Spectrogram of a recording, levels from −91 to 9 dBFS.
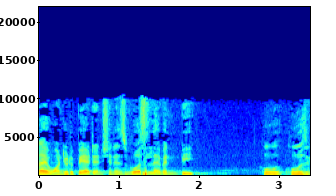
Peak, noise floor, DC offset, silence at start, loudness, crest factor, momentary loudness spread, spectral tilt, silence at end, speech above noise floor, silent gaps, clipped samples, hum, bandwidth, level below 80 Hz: -6 dBFS; -55 dBFS; under 0.1%; 0 s; -27 LUFS; 20 dB; 6 LU; -5 dB/octave; 0 s; 30 dB; none; under 0.1%; none; 11 kHz; -70 dBFS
